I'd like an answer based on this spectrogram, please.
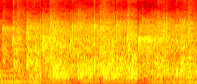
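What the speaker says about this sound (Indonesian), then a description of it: "Tepuk tangan." A classroom of students claps together, a quick, dense patter of many hands at moderate loudness, with a low electrical hum underneath and no talking.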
